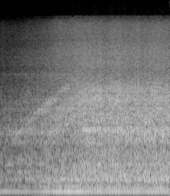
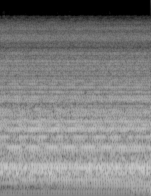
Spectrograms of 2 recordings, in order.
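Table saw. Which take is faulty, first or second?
first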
